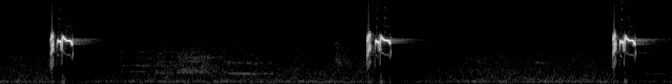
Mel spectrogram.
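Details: Kutilang, or sooty-headed bulbul, heard as three brief gurgling chirped phrases roughly three seconds apart, each a fast tumble of high bright notes, otherwise quiet. Meant as playback to make a kutilang answer and sing.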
